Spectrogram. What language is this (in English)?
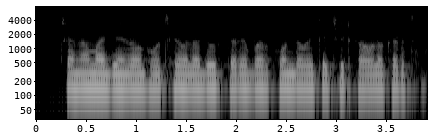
Chhattisgarhi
